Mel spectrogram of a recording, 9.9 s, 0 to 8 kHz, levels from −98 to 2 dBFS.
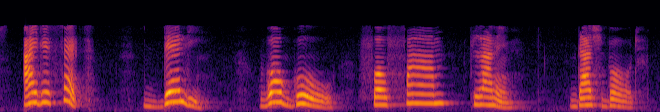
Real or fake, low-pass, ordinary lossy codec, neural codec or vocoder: real; 7.2 kHz; AAC, 16 kbps; none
